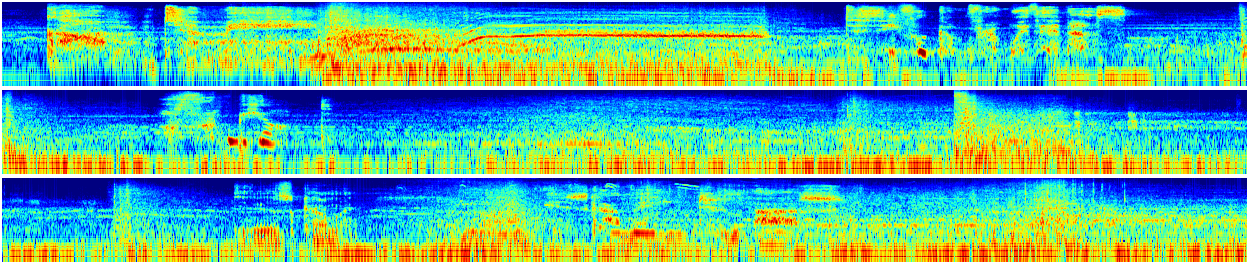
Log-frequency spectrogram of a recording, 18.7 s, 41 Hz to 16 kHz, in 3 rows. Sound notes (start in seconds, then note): 1.6 screams; 9.4 eerie music; 11.7 sinister snarls; 16.8 crunching sound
